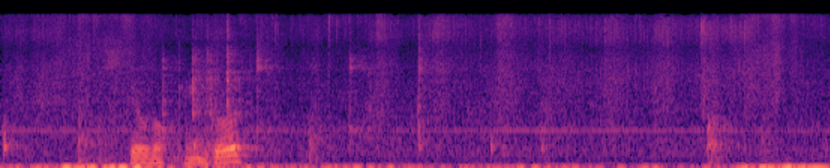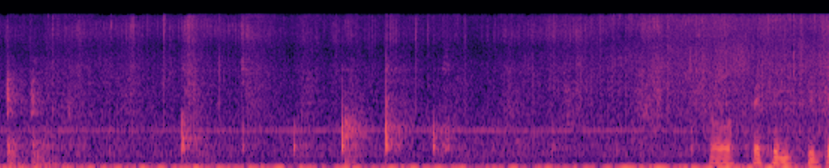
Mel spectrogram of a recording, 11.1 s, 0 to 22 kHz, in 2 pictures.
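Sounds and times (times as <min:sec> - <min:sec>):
rice sizzling in a wok: 0:00.0 - 0:11.0
spatula scraping a wok: 0:00.0 - 0:11.0
spatula knocking against pan: 0:06.7 - 0:08.6.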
